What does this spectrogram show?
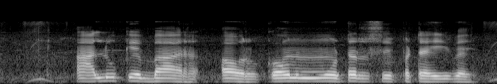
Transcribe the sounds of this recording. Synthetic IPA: aːlukebaːɾ | ɔːɾkɔːnmoːʈəɾsepəʈaːibəe

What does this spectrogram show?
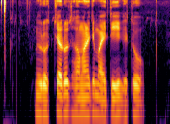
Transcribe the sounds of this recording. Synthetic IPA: miːɾott͡ɕaɾod͡zɦəmaɳat͡ɕiːmaɦit̪iːɦiːɡʱet̪o

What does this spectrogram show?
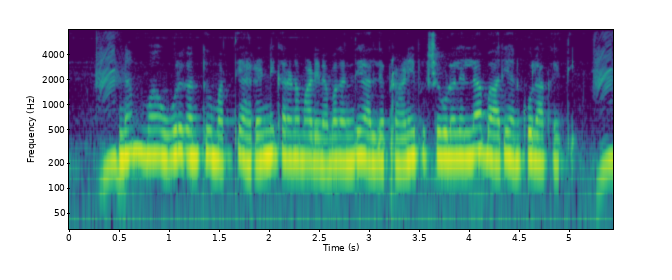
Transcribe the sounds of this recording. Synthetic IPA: nɐmːɐuːɾɐɡɐnt̪umɐt̪ːeɐɾɐɳːikɐɾɐɳɐmaːɽinɐmɐɡɐnd̪eɐlːepɾʔaːɳipɐkʂɐɡɐɭɐlːilːɐbaːɾiɐnukuːlaːkɐjt̪i̥

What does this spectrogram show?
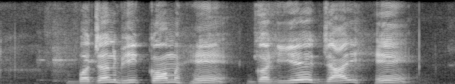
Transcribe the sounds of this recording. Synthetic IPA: bəd͡ʒənbʱikəmɦẽɡəɦijed͡ʒajhẽ

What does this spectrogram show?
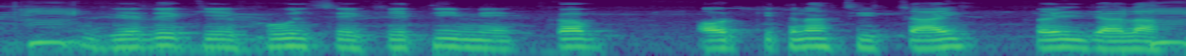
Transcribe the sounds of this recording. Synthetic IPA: ɡeːd̪ekepʰuːlsekʰeːt̪imẽkɐb̚ | ɔːɾkɪt̪nasɪt͡ʃaːi | kɐɪld͡ʒaːlaː

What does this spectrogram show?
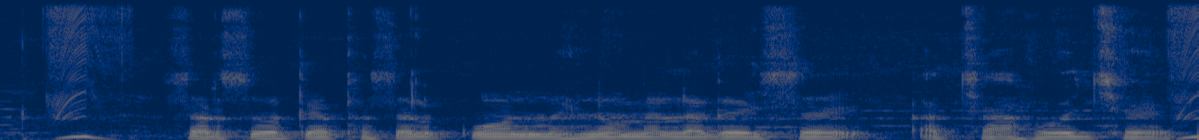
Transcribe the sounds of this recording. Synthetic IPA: səɾsokepʰəsəlkonməɦinomeləɡəjsəj | ə̰tːʃʰaɦojt͡ʃʰɛ

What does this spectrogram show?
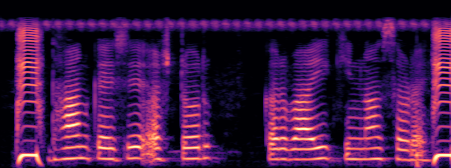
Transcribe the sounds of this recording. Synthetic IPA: d̪ʱaːnkəjseʔə̰sʈoɾkəɾbaikinasəɽə̰

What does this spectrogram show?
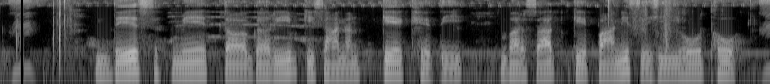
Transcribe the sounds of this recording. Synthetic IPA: d̪eːsmẽt̪əɡəɾiːbkɪsaːnənkekʰeːt̪i | bəɾsaːt̪kepaːniseɦiɦoːt̪ɦoː

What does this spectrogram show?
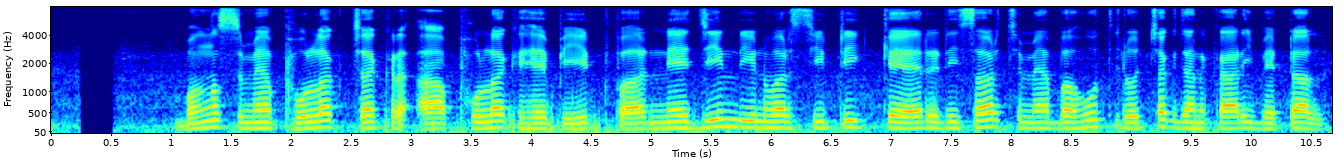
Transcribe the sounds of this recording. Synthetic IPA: bə̃smepʰuləkt͡ʃəkɾapʰuləkɦepiʈpəɾned͡ʒinjunibəɾsiʈikeɾɾisəɾt͡ʃmebəɦut̪ɾot͡ʃəkd͡ʒankaɾibʱeʈəl

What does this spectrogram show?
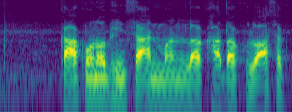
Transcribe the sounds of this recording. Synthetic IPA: kakonobʱinsanmənləkʰat̪akʰulʋasək̚t̪

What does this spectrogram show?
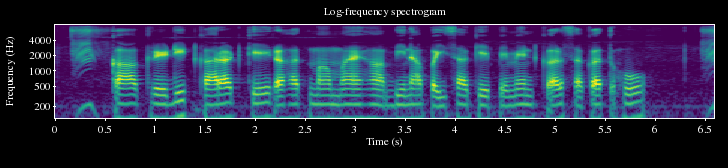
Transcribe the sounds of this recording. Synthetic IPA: kaːkɾeːɖɪʈkaːɾəʈkeɾəɦət̪mãmə̃ɦãbɪnapəɪsakepeːmẽːɳʈkɐ̰ɾsəkət̪ɦoː

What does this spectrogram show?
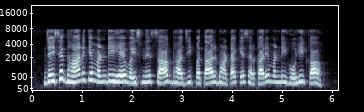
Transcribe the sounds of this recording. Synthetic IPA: d͡ʒɛɪsed̪ʱaːnkemɐ̃ɳɖiɦɛʋɐɪsnesaːk̚bʱaːd͡ʒipɐt̪aːlbʱãːʈakesɐɾkaːɾimɐ̃ɳɖiɦoːɦikaː

